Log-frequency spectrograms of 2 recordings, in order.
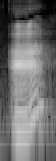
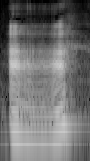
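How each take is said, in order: First: The pitch rises from middle to high. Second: The pitch dips low, then rises again. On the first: "The second tone would start with mi, ending with so... as if you are driving up the hill" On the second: "The third tone is when you are driving down the hill and uphill again"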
